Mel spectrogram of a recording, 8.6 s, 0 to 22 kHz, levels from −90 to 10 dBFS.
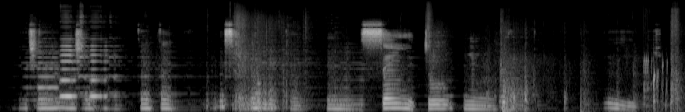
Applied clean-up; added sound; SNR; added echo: neural mask model RNNoise.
